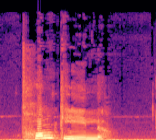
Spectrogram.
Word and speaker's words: tranquille: The pronunciation is tranquille.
